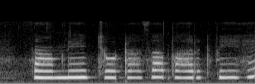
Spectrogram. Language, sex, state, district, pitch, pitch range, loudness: Hindi, female, Rajasthan, Jaipur, 315 Hz, 315-325 Hz, -15 LUFS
